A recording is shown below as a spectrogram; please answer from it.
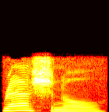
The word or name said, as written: rational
